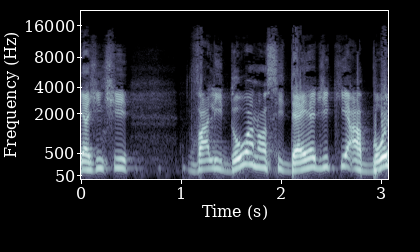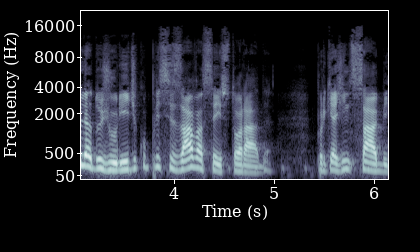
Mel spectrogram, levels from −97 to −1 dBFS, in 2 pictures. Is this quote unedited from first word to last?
yes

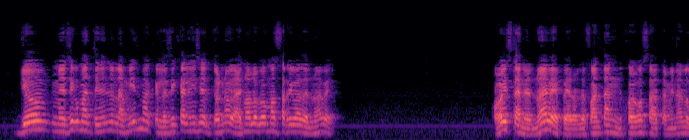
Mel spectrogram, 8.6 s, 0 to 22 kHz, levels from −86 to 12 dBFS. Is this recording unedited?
no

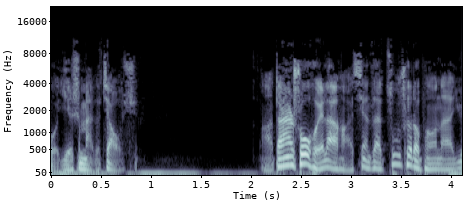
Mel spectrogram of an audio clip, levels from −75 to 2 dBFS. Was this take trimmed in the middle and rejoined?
no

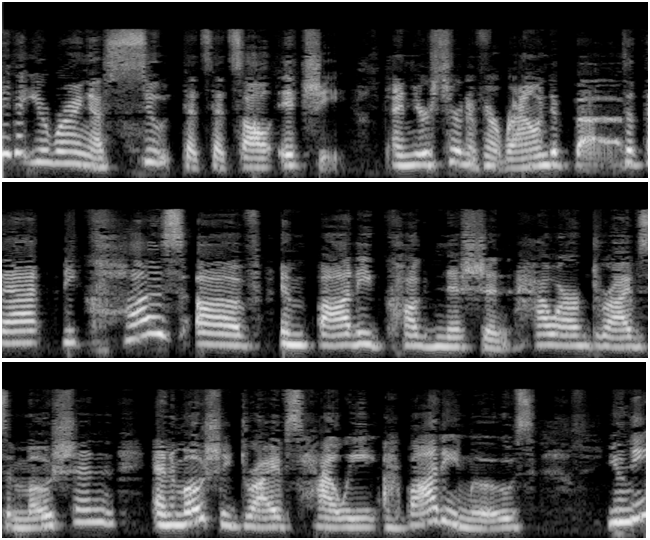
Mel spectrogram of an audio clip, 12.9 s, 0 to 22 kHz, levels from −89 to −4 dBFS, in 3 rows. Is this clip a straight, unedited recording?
no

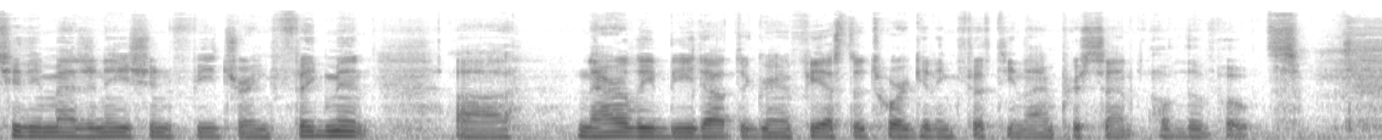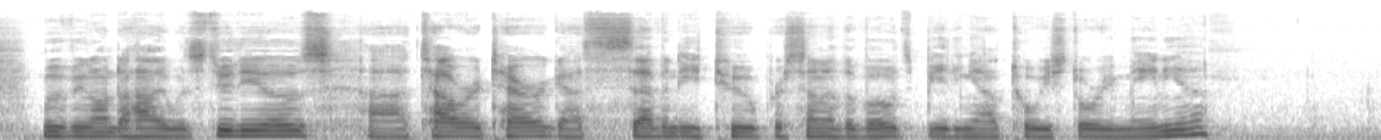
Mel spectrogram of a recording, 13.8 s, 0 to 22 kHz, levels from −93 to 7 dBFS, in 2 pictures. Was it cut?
no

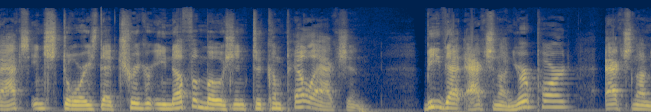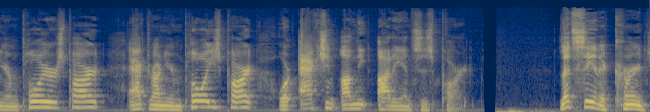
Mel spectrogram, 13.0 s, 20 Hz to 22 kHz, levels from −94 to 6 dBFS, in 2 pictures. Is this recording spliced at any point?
no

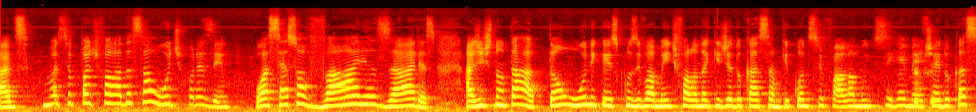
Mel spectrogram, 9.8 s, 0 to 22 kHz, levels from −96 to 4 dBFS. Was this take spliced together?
no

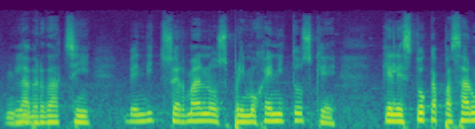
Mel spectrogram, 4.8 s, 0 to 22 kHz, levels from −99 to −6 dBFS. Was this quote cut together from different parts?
no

